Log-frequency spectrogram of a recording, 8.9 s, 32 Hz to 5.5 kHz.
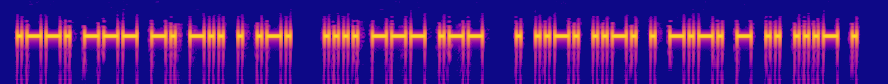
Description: Morse code, heard as a keyed tone, about 25 wpm, 600 Hz. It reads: PONDER HOW EFFECTIVE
